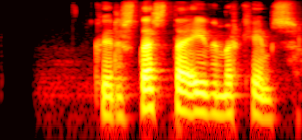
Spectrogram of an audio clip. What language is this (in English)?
Icelandic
